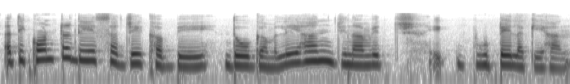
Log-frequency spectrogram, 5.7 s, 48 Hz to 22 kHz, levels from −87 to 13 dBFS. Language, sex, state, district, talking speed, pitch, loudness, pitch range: Punjabi, female, Punjab, Kapurthala, 145 wpm, 205 Hz, -16 LUFS, 185-255 Hz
